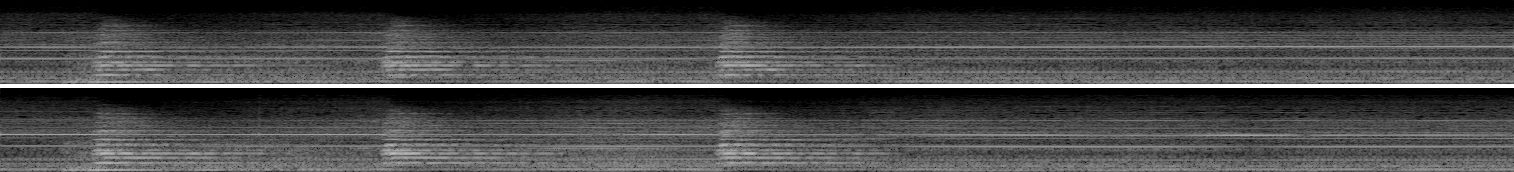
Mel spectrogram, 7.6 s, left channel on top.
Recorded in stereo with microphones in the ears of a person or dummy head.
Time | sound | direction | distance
0.3 | a car horn | 25° right (ahead or behind) | 5.5 m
